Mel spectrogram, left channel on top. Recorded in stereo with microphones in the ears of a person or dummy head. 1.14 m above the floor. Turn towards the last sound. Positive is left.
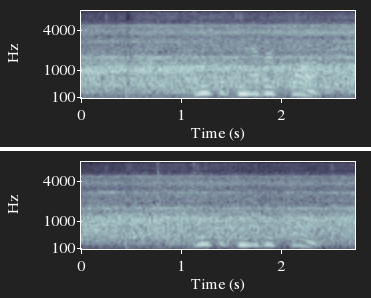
turn(degrees=45)  # may be behind; listen again after turning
